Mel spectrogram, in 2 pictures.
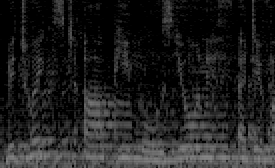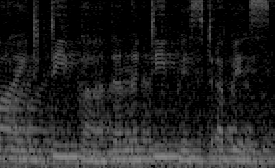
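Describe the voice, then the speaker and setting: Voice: medium pitch, unhurried, noisy background, close to an everyday voice. An actor voicing an ancient, solemn dragon in a fantasy game, speaking in archaic, stately phrases. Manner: archaic, stately, formal speech. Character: ancient solemn dragon pleading for peace between peoples. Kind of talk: fantasy video game voice acting. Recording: heavy echo, distant, music behind.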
